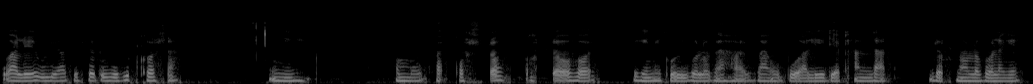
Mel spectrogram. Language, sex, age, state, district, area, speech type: Assamese, female, 30-45, Assam, Charaideo, rural, spontaneous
